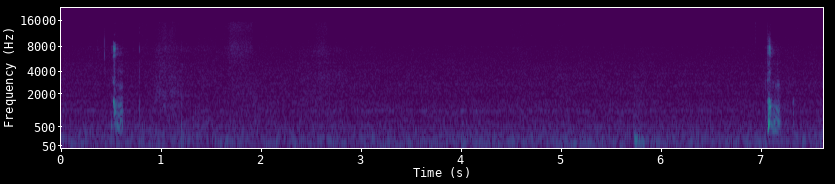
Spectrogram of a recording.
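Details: Hiccups in a young child who is talking with a parent: two or three short, abrupt catches a few seconds apart in a quiet room.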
